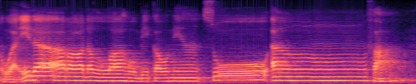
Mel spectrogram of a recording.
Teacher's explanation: Di situ ada huruf fa. Ya, fa itu kalau ketemu dengan tanwin maka dia dibaca dengan ikhfa namanya kalau dalam tajwid. Maka dia harus dilebur, berarti disamarkan.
